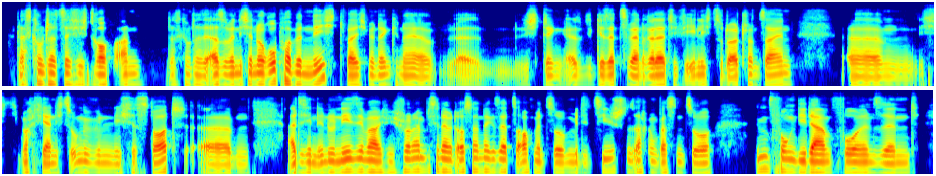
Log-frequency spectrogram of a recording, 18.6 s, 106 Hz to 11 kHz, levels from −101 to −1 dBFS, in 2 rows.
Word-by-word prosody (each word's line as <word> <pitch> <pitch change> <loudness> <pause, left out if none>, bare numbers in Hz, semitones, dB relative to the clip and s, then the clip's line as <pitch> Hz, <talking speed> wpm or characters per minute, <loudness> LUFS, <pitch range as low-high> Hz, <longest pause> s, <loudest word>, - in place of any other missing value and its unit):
Das - - -2
kommt 120 -2 -1
tatsächlich 110 -1 -1
drauf 105 -1 +3
an. 105 0 -2 0.2
Das 100 0 -11
kommt 105 -1 -9
also, 100 +1 +1
wenn 105 +1 +1
ich 110 - 0
in 110 0 0
Europa 130 +5 +5
bin 115 -3 0
nicht, 155 +9 0
weil 100 0 +5
ich 100 - -7
mir 100 - -3
denke, 105 +1 -3
na 95 -1 -1
ja, 90 -2 0 0.2
äh, - - -3 0.4
ich - - -3
denke 95 -1 -4
also, 95 +1 -4
die 100 - -16
Gesetze 100 +1 0
werden 95 - +6
relativ 100 +1 +3
ähnlich 100 +1 -4
zu - - -8
Deutschland 100 +3 +1
sein. 105 +2 +1 0.5
Ähm, 90 -1 -1
ich - - -11
mache - - -4
ja 95 - +5
nichts 95 -1 -4
Ungewöhnliches 100 -3 -5
dort. - - +3 0.2
Ähm, 90 0 -1 0.4
als - - +1
ich 105 - -4
in 100 -2 -3
Indonesien 115 +4 +1
war, 120 - +8
habe 110 - +6
ich 110 - -12
mich 110 0 -7
schon 125 0 +1
ein 130 - 0
bisschen 135 0 -6
damit 125 -1 +2
auseinandergesetzt, 125 0 0
auch 110 - +3
mit 110 -2 -4
so 105 -1 0
medizinischen 105 +4 -5
Sachen. 110 -2 -4
Was 105 0 0
sind 105 -2 -11
so 100 0 +1 0.4
Impfungen, 130 -3 -3
die 115 - +2
da 110 -2 +10
empfohlen 105 0 +1
sind. 100 0 -3
105 Hz, 210 wpm, -25 LUFS, 100-115 Hz, 0.5 s, da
